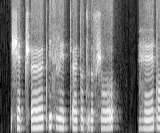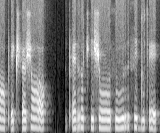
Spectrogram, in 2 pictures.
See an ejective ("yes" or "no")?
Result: yes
